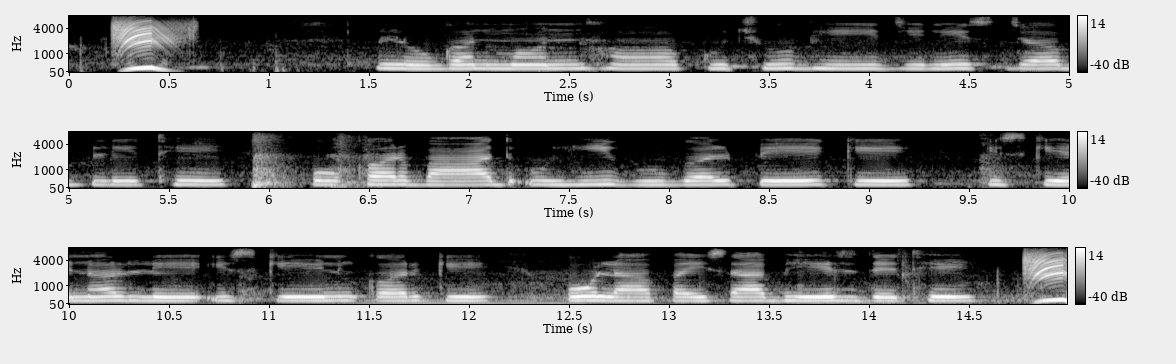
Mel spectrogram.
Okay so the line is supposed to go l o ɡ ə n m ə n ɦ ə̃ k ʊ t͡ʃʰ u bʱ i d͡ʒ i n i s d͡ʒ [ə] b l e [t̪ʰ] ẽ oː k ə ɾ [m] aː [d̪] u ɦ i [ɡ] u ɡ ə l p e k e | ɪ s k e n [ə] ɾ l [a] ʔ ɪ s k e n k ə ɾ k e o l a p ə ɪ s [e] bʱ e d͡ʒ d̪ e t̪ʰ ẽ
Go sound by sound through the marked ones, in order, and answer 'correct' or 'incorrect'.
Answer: correct, correct, incorrect: b, correct, correct, correct, incorrect: e, incorrect: a

